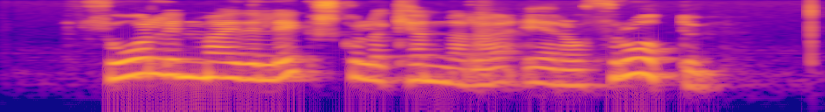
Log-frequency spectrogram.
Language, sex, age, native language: Icelandic, female, 40-49, Icelandic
